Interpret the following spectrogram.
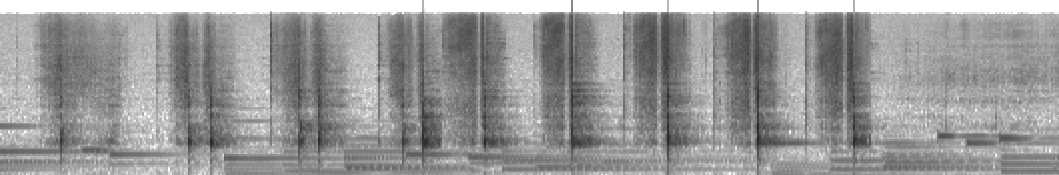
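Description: Chef's knife chopping an onion on a wooden cutting board: about ten crisp cuts, roughly one a second, each a short crunch through the onion ending in a sharp tap of the blade on the board.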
